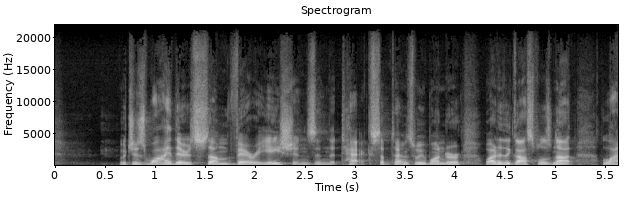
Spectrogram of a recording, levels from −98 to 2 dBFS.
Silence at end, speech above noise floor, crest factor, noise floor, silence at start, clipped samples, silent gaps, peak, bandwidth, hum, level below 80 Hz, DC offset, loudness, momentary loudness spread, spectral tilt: 0 s; 38 dB; 20 dB; -63 dBFS; 0 s; under 0.1%; none; -6 dBFS; over 20 kHz; none; -68 dBFS; under 0.1%; -25 LUFS; 8 LU; -4 dB/octave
